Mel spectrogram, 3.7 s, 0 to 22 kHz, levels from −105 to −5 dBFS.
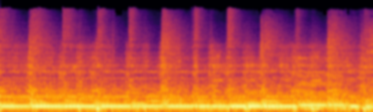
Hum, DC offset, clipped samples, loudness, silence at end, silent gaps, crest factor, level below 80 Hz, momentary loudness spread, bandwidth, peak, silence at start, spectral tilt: none; under 0.1%; under 0.1%; -12 LUFS; 0 s; none; 10 dB; -24 dBFS; 2 LU; 9.6 kHz; -2 dBFS; 0 s; -8 dB/octave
